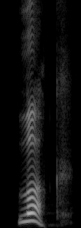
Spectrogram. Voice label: "look", English; 3000 words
